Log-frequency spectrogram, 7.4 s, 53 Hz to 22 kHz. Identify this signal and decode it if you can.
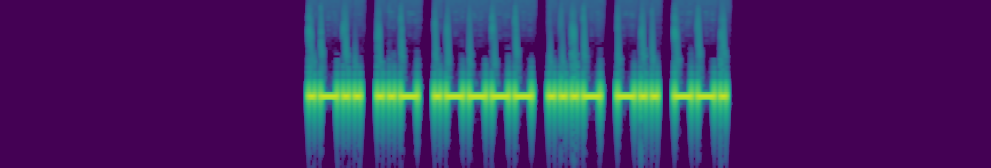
Morse code, heard as a keyed tone, about 28 wpm, 700 Hz. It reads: LU1VDG
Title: DXCC-100 Call Signs - 6 Characters - Repeated 2x - 28wpm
